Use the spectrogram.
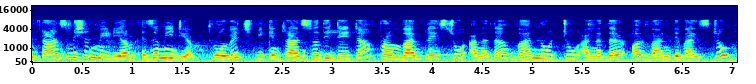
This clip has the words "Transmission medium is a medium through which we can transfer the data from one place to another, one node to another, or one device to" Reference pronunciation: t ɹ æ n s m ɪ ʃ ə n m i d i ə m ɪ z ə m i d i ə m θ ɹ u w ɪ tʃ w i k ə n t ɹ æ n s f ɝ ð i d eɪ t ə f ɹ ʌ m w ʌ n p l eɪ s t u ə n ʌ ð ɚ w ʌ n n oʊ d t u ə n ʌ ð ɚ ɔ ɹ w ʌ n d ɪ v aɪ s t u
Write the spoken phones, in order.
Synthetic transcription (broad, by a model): t ɹ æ n s m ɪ ʃ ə n m i d i ə m ɪ z ə m i d i ə m t ɹ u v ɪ tʃ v i k ə n t ɹ æ n s f ɝ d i d eɪ t ə f ɹ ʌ m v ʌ n p l eɪ s t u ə n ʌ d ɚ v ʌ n n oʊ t t u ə n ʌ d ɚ ɔ ɹ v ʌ n d ɪ v aɪ s t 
